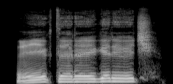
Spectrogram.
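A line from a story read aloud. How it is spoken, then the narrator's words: Steely tone. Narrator (Russian): стальным тоном проговорил глава рода Быковых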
